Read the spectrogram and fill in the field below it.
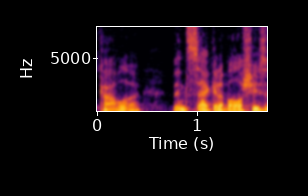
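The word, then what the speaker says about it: Kamala: tariffs first of all her name is pronounced Cala then second of all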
